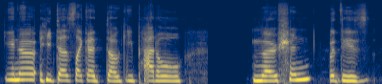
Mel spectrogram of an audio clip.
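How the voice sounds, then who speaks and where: A woman's voice: mid-range voice, fairly even intonation, normal speed, a little mellow, no echo, clean studio sound. A woman player in a tabletop game, giggling and playful as she voices her character. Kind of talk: casual tabletop role-play.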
